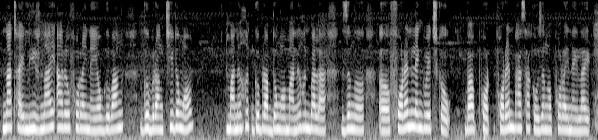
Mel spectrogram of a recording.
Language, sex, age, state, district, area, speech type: Bodo, female, 18-30, Assam, Udalguri, urban, spontaneous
